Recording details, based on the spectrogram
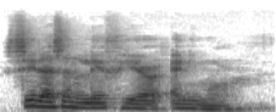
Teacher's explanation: so the word anymore is falling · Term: falling intonation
